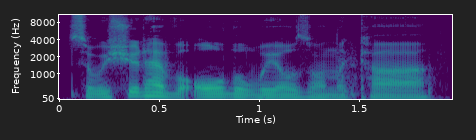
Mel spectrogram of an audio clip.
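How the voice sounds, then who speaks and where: This is casual let's-play commentary from a man whose slightly low voice is affected by a cold. He moves briskly with lively intonation, voicing the on-screen instructions and his passing thoughts in an easygoing way. The sound is smooth and dry.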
